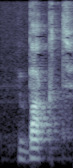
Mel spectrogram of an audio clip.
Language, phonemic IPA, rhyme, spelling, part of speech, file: Dutch, /bɑkt/, -ɑkt, bakt, verb, Nl-bakt.ogg
- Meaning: inflection of bakken: 1. second/third-person singular present indicative 2. plural imperative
